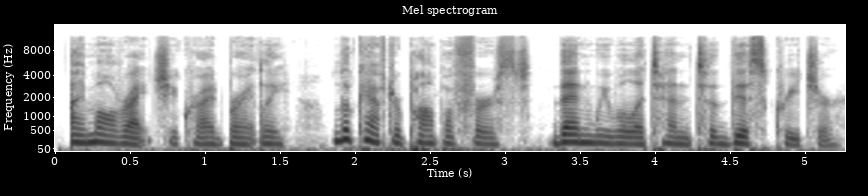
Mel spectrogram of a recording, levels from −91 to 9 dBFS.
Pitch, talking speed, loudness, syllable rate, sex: 160 Hz, 205 wpm, -22 LUFS, 5.1 syllables/s, female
